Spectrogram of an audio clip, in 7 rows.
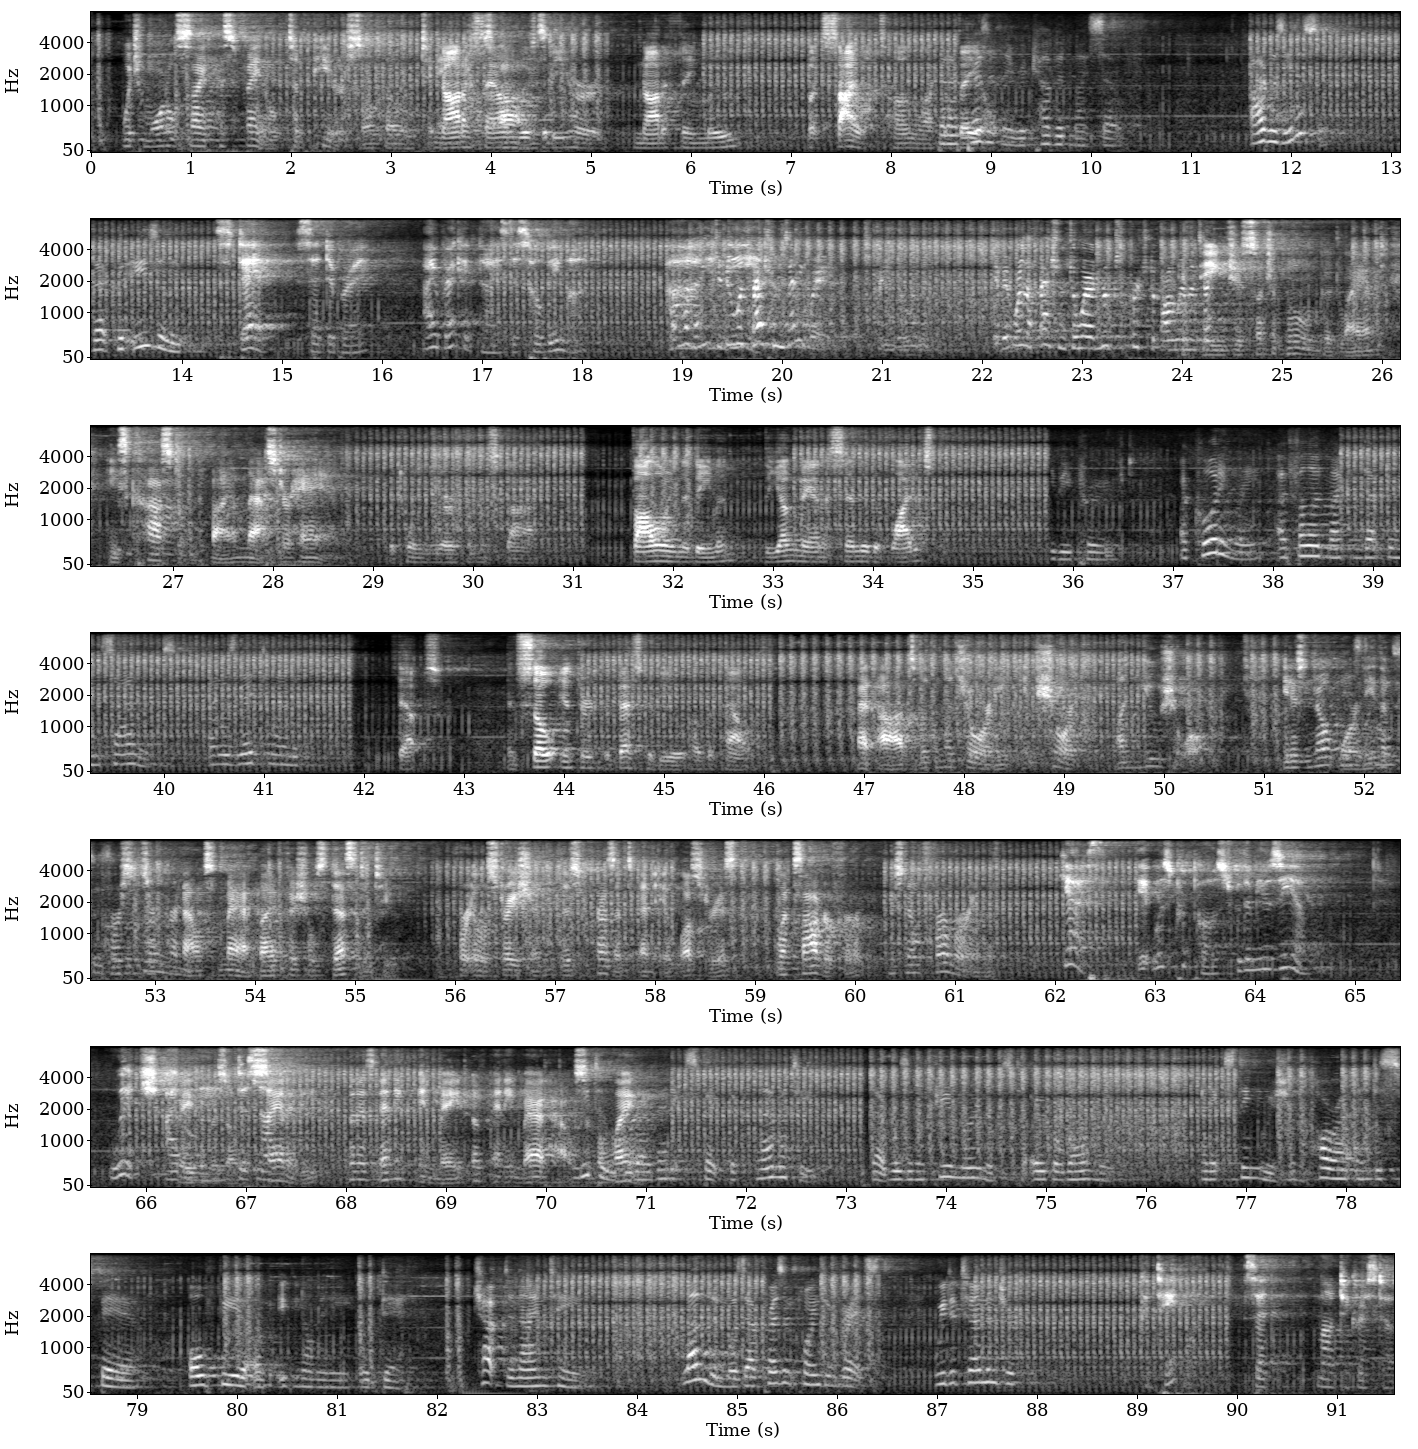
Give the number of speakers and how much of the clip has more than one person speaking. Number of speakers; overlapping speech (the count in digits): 5, about 8%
